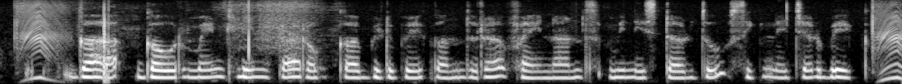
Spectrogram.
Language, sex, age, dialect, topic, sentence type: Kannada, female, 18-24, Northeastern, banking, statement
